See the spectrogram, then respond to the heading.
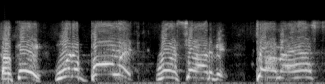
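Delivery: shouting angrily. Pressing another speaker with a yes or no question: shouting angrily. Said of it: "You were shouting".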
